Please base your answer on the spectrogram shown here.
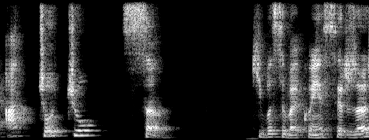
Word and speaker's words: Cho-Cho-san: Bem, Madame Butterfly é essa moça que se chama Cho-Cho-san, é assim que se pronuncia, Cho-Cho-san, que quer dizer Madame Butterfly ou Senhora das Borboletas.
